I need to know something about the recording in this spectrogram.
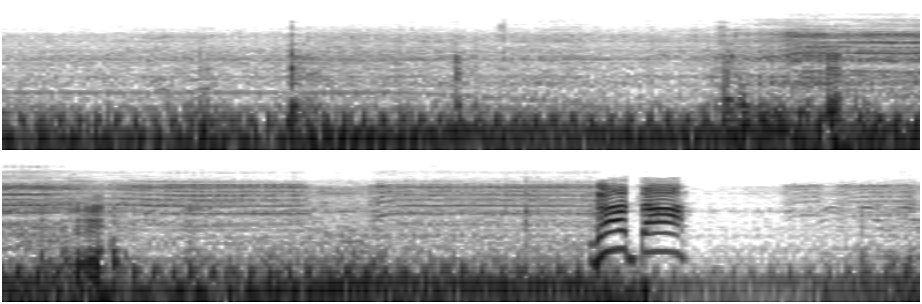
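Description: A quad bike engine rumbles and revs loudly nearby.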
